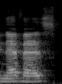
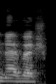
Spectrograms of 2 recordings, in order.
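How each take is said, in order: First: The name is said with English pronunciation. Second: The name is said with Portuguese pronunciation. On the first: The speaker calls it wrong. "but that's not how it's pronounced as far as I'm aware" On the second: The speaker calls it right. "I believe, how it's pronounced in Portuguese"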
